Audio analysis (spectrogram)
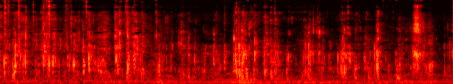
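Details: Cucumber-eating rescue pig Paulie, at an upstate New York animal sanctuary, makes short juicy slurps and crunchy bites in quick, irregular bursts, one louder wet gulp near the middle.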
